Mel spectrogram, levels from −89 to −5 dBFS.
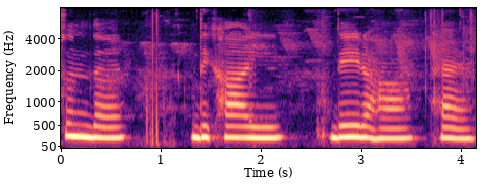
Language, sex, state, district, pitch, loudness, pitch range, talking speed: Hindi, female, Bihar, Kaimur, 230 Hz, -12 LUFS, 225-240 Hz, 70 wpm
